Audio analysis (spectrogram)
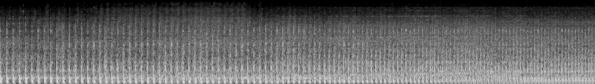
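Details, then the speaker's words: Axis/Coleman M200 mini bike, 196cc single, tuned 22mm Mikuni carb with needle raised, exhaust, governor delete, flat out at about 31 mph GPS max: hard pull, then rapid firing holds flat as if capped; owner suspects stock valve springs floating. "Now, I think the biggest limitation we've got is the valve springs keeping us back from from higher RPM. I think we're getting a ton of valve float."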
